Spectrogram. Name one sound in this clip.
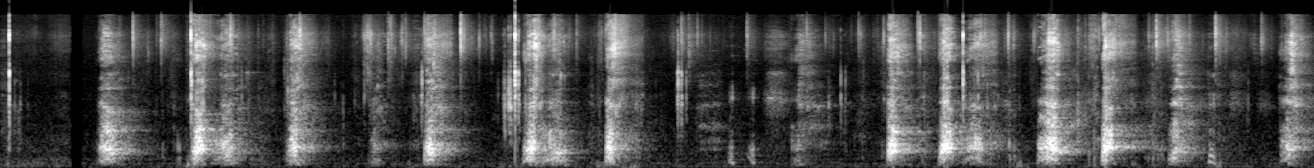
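A dog barks loudly and repeatedly nearby.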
